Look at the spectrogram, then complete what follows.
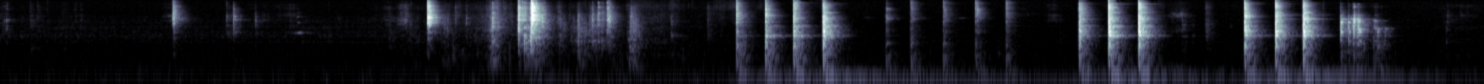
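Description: Hand hammer striking a hot iron hook on the anvil: groups of sharp, ringing blows with lighter taps between them, starting about four seconds in.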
